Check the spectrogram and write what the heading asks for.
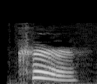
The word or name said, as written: coeur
